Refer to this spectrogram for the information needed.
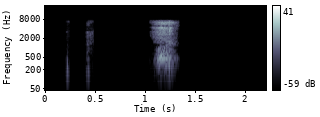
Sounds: Sniff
